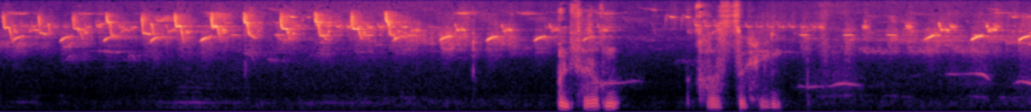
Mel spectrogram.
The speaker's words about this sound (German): ist vielleicht auch möglich, dass ein Hybrid ist, eine Mischform von Gartenbaumläufer und Waldbaumläufer. Können die beiden sich überhaupt paaren? Gibt es da Mischsänger?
